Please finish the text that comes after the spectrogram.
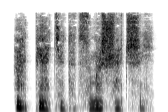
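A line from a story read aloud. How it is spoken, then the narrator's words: Sighing woman. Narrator (Russian): вздохнула одна из пассажирок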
